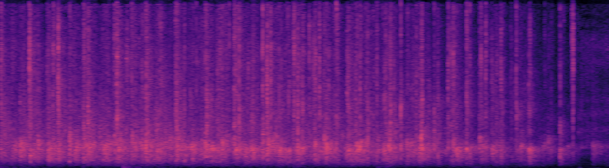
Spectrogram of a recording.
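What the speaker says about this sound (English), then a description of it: "applause for our speakers here." An audience at a last-mile parcel delivery meetup applauds its speakers. The clapping is loud and sustained, a dense wash of hands that holds steady for several seconds before thinning toward the end.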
